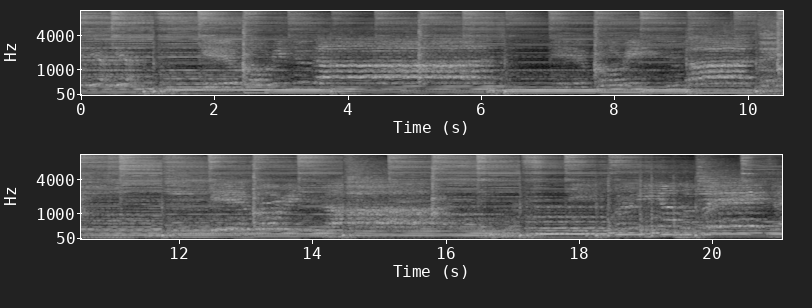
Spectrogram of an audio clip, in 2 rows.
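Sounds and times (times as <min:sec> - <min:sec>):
male vocal group singing in harmony: 0:00.0 - 0:21.0
steady beat of sharp hits: 0:00.0 - 0:21.0.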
